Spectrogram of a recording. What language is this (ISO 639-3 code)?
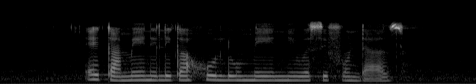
zul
